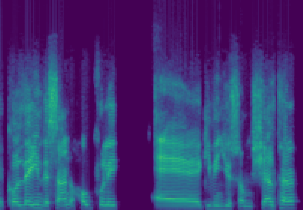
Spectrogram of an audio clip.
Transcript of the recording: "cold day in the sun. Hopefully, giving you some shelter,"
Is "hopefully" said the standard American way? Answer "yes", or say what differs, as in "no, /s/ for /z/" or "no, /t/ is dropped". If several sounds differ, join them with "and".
yes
